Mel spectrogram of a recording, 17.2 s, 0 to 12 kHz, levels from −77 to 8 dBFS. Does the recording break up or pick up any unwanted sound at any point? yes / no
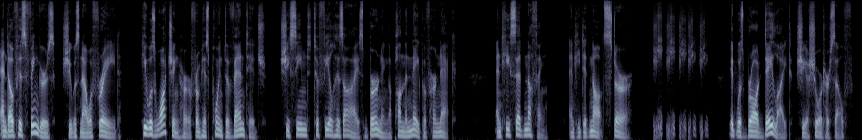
yes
